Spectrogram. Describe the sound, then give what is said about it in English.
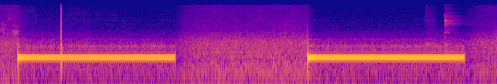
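Telephone ringing tone while waiting for someone to pick up: two long, steady mid-pitched tones of about two seconds each, separated by a pause of faint hiss. “Pick up the goddamn phone, dude.”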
